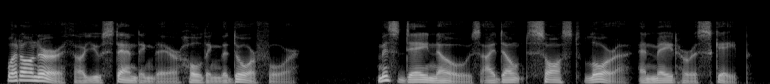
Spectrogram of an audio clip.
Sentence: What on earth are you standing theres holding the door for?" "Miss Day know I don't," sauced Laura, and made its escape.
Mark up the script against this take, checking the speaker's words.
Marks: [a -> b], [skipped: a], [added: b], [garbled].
What on earth are you standing [theres -> there] holding the door for?" "Miss Day [know -> knows] I don't," sauced Laura, and made [its -> her] escape.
